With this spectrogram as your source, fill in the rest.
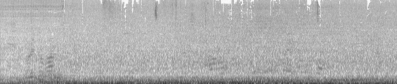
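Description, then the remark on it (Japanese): The engine of a Fukuoka open-top tour bus in Tenjin, Japan rumbles steadily, a deep continuous drone with wind buffeting and no pauses, as the bus pulls away. “ただいまよりオープントップバス出発してまいります。”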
